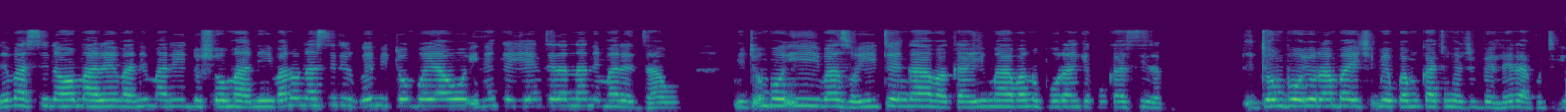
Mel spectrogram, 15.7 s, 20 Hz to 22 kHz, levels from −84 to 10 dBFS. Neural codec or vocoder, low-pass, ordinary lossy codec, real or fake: none; 7.2 kHz; AAC, 48 kbps; real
